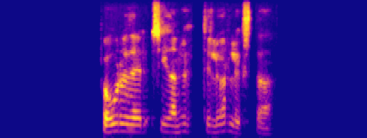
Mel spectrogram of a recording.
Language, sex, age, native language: Icelandic, male, 40-49, Icelandic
